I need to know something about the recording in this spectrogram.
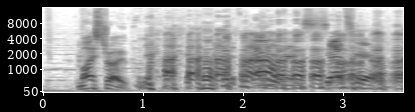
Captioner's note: all laugh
